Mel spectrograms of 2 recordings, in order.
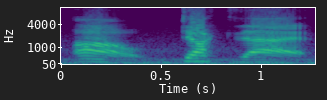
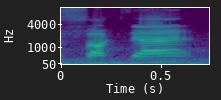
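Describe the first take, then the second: First: Drawn-out, loud "Oh, duck that" with a clear d in duck; slow, loud "duck" where "fuck" belongs; mock duck that. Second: Said in the usual way. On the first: Shown as a demonstration. To listeners, a fake-innocent slow "duck that". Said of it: "instead of "fuck that". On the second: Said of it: "you know, instead of".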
